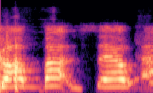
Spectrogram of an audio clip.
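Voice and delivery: very high, drawn-out plea; imitated calling out. Fan calling a player back to Celtic, drawn-out mock holler. Repeats the acted call, laughing.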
